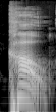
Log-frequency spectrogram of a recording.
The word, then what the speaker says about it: 買う: To buy is pronounced as cow, and a good way to bind cow, the 3 boxes, and to buy into one sentence is like this.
